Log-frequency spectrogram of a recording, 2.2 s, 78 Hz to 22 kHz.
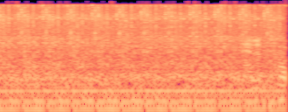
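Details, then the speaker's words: Engine with cylinder 3 misfire, idling after a full bottle each of Seafoam and Rislone: uneven idle with a light, quick ticking over the hum, not from the other bank, not heard through the exhaust; owner suspects bent valve, head to be pulled. "of course it's still misfiring. It becomes more obvious the further away you are. It's not coming from the other bank. You can't really hear it through the exhaust. You can hear the misfire. You can't really hear the tap."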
